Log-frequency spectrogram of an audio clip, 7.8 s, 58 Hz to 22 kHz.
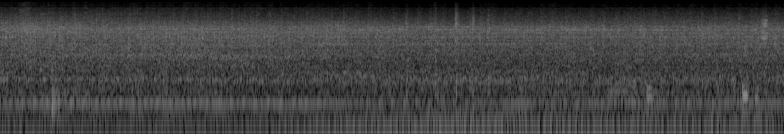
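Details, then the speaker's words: Alfa Romeo Spider after re-tensioning the head following overheating and a head gasket job: steady, even idle at about 900–1000 rpm (cable tach inaccurate), lowered because it idled too high when warm. "and as you can hear the engine's quite quite nice now that we've set that"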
